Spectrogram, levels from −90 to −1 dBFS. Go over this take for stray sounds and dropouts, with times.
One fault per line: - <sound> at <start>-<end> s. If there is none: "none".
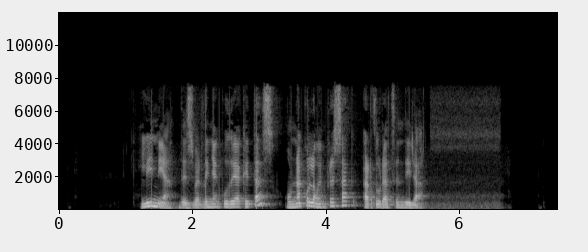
none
